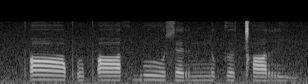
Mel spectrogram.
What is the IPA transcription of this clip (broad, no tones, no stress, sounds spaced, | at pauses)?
pʼ ɑː pʼ ʊ pʼ ɑː θ b ʊː s ɛ r nː ʊ k ə ǀʰ ɑ r i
